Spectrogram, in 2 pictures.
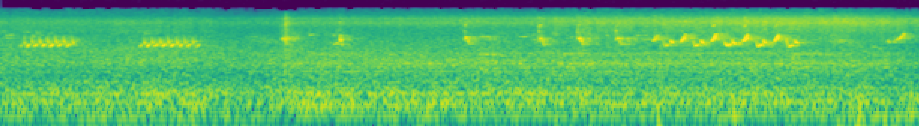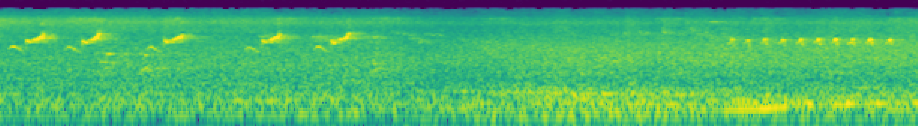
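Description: Songbirds calling: two short trills near the start, then a long run of quick sweeping chirps, and a fast trill near the end, over a steady low background noise.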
